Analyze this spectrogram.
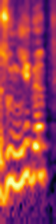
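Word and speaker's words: Zúñiga: é o nome dele esse n com tio aqui se pronuncia como NH nosso então é zuniga e o general foi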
